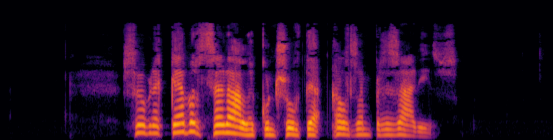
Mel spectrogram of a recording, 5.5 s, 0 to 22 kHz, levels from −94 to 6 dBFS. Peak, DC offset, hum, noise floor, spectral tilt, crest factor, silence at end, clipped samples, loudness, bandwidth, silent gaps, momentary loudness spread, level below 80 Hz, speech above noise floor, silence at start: -2 dBFS; under 0.1%; none; -87 dBFS; -5.5 dB/octave; 20 dB; 1 s; under 0.1%; -20 LUFS; 11.5 kHz; none; 13 LU; -74 dBFS; 67 dB; 1.25 s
